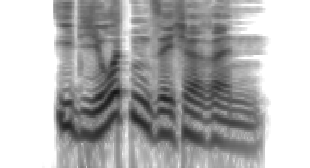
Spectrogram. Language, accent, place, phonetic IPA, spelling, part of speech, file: German, Germany, Berlin, [iˈdi̯oːtn̩ˌzɪçəʁən], idiotensicheren, adjective, De-idiotensicheren.ogg
- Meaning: inflection of idiotensicher: 1. strong genitive masculine/neuter singular 2. weak/mixed genitive/dative all-gender singular 3. strong/weak/mixed accusative masculine singular 4. strong dative plural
